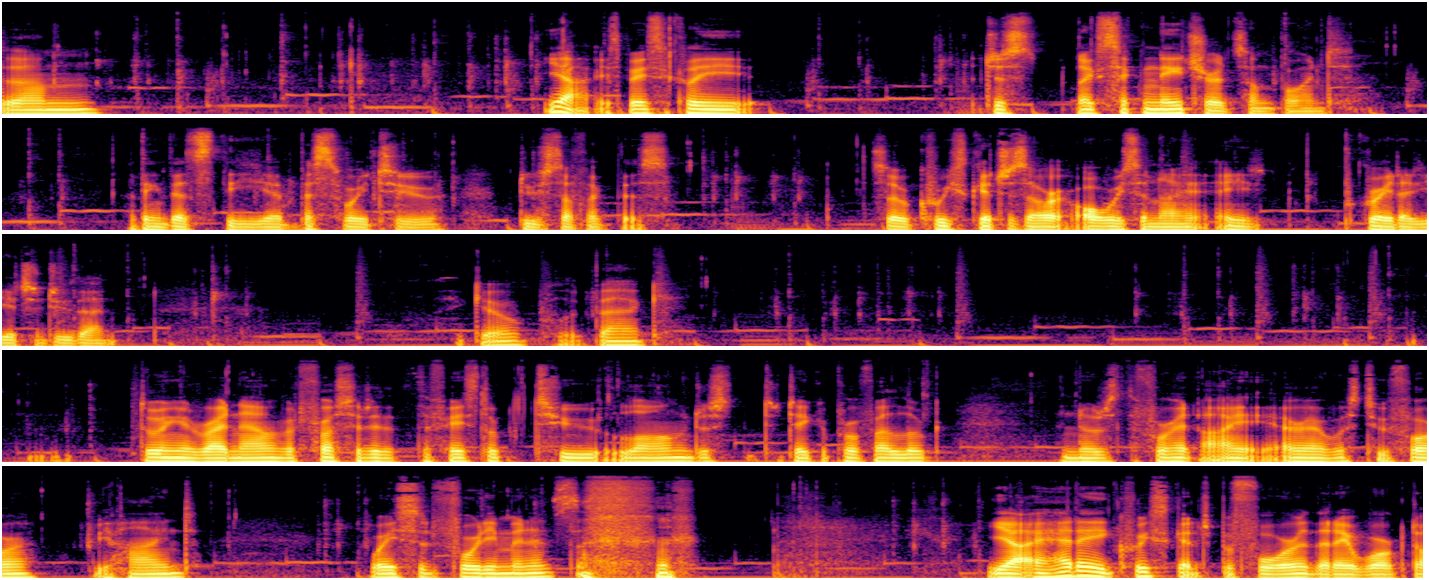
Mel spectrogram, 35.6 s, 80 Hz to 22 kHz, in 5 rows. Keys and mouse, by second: 0.1 4, 0.5 f, 0.8 shift+middle click, 1.1 alt+middle click, 1.6 5, 2.1 ctrl+alt+middle click, 2.5 f, 2.8 alt+shift+middle click, 3.0 alt+middle click, 3.5 alt+middle click, 4.1 shift+middle click, 4.2 middle click, 4.6 f, 5.3-6.3 drag, 6.4 alt+shift+middle click, 6.5 alt+middle click, 7.2 shift+middle click, 7.4 alt+middle click, 7.8 alt+shift+middle click, 8.0 alt+middle click, 8.4 ctrl+alt+middle click, 8.8 f, 9.1 alt+shift+middle click, 10.0 alt+shift+middle click, 10.3 middle click, 10.6 f, 10.9 f, 11.6 click, 12.8 f, 13.3 click, 14.6 alt+shift+middle click, 14.8 alt+shift+middle click, 15.3 f, 16.3 click, 17.2 f, 17.7 click, 18.2 shift+middle click, 18.4 alt+middle click, 18.7 f, 19.4 click, 20.1 shift+middle click, 20.3 alt+middle click, 20.8 ctrl+middle click, 21.1 alt+shift+middle click, 22.2 shift+middle click, 29.1 alt+shift+middle click, 29.7 middle click, 30.1 f, 30.5 shift+middle click, 30.7 alt+middle click, 31.2 alt+shift+middle click, 31.5 f, 31.9 click, 32.5 shift+middle click, 32.6 middle click, 33.0 f, 33.3 middle click, 33.6 middle click, 33.9 ctrl+alt+middle click, 34.2 f, 34.6 click, 35.1 click, 35.3 click.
